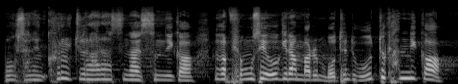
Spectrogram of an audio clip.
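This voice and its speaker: A man voicing a timid, apologetic middle-aged deaconess, pleading quietly and sheepishly in a long-reverb church hall. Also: extremely high pitch, fast talker, heavily acted.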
